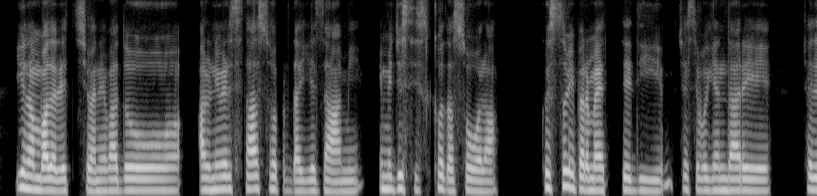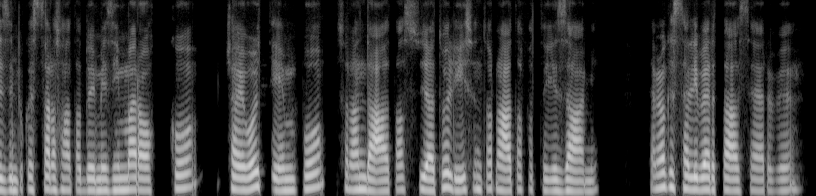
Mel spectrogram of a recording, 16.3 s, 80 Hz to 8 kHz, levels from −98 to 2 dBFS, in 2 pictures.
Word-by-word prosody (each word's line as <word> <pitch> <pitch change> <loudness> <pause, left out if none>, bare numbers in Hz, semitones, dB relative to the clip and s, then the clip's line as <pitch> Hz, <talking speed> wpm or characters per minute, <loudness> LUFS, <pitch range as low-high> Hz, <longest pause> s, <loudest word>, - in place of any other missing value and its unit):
io 215 - +4
non 190 -3 +6
vado 170 -1 +7
a - - +5
lezione, 160 0 -1
vado 170 0 +2 0.2
all'università 185 +2 +2
solo 190 -1 -2
per 160 - -17
dare 155 0 -1
gli 160 - -3
esami 155 0 -1
e 190 - -2
mi 185 - +3
gestisco 190 +1 -3
da 165 -3 0
sola. 155 -1 -1 0.4
Questo 210 +2 0
mi 220 - +5
permette 175 -2 +1
di, 165 +1 -4
cioè 190 - -7
se 175 - -9
voglio 170 0 -1
andare 170 -1 +2 0.3
cioè 185 - -2
ad - - +3
esempio, 170 -1 -1
quest'anno 185 0 -2
sono 175 0 -4
andata 170 -1 -8
2 170 - +2
mesi 170 0 0
in 175 - +3
Marocco, 180 +5 0 0.3
ch'avevo 185 -3 +3
il 225 - +1
tempo, 175 +7 0
sono 190 -3 -6
andata, 170 -2 +3
ho 180 - -3
studiato 180 +2 0
lì, 175 -4 +1
sono 185 0 -6
tornata, 180 -2 -1
ho - - -7
fatto 180 -2 -14
gli 165 - -3
esami. 155 -1 0 0.5
A 190 - -11
me 210 - +3
questa 215 -3 0
libertà 180 -2 +2
serve. 165 +1 -8
170 Hz, 200 wpm, -24 LUFS, 165-185 Hz, 0.5 s, vado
